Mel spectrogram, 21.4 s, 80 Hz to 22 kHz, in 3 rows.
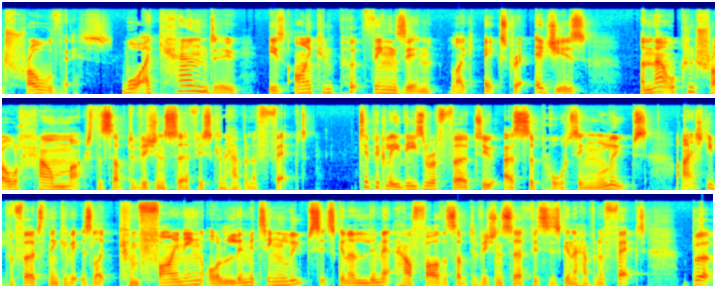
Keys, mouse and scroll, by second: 10.2 Tab.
